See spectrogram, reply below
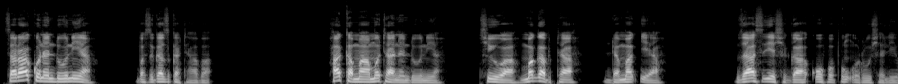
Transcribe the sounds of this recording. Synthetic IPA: sɐ˦ɾaː˦kʷʊ˨nɐ˦nduː˦nɪ˦jaː˨ | baː˨s̬u˨ɡɐ˦s̬ɡɐ˨taː˦˨ba̰˦ʔ | ha˦ka˨maː˦mʊ˦taː˨nɛ˦nduː˦nɪ˦jaː˨ | t͡ʃeː˦˨waː˨mɐ˦ɡɐ˨b̚taː˦ | da˨mɐ˦kʼɪ˨jaː˨ | zaː˦s̬u˨ʔɪ˦ja˨ʃɪ˨ɡaː˦kʷʼoː˦ɸɐ˦ɸɪ˦ŋʔʊ˨ɾuː˦ʃɐ˨liː˦m˨

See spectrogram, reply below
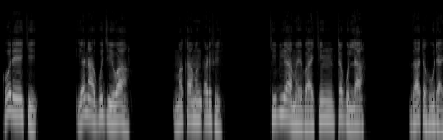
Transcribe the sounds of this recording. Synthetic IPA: kʷoː˦da˨jɐ˦kʲeː˨ | jɐ˦naː˨ɡʷʊ˦d͡ʒeː˨waː˦ | mɐ˦kaː˦mɪ˦ŋkʼɐ˦ɽɸeː˨ | kʲiː˦bɪ˦jaː˨ma˨jbaː˨kʲɪ˦nta˦ɡʷʊ˨lːaː˦ | zaː˦ta˨ɦuː˦daː˨i˦

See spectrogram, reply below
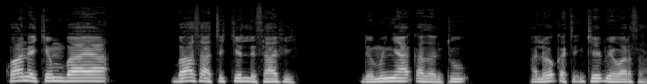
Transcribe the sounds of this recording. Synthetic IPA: kʷaː˦nɐ˨kʲɪ˦mbaː˦jaː˦ | baː˦sa˨t͡ʃɪ˦kʲɪ˦nlɪ˨saː˦ɸiː˨ | doː˨mɪ˦ɲjaː˦kʼɐ˨zɐ˨ntu˦ | ʔa˨loː˦kɐ˨t͡ʃɪ˦ŋkʲeː˦ɓeː˨wɐ˦rsa˨ʔ

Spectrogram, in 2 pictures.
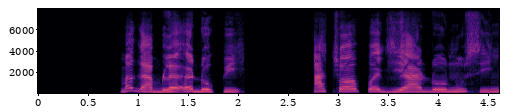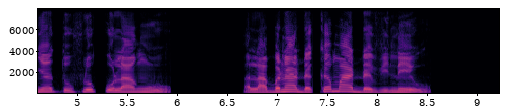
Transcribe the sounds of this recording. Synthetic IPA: mɛ̃˦ɡa˨blɛ˨ɛ˦ɖo˦ku˦i˦ | a˦t͡ʃɔ˦ɛ˦ɸɛ˦d͡ʑi˦a˨ɖo˦nũ˦si˨ɲɛ̃˦t̪o˨flo˦ko˦la˦ŋũ˦o̰˨ | ɛ̰˦la˨bɛ˦nã˦ɖɛ˨kɛ˦mã˦ɖɛ˨vi˨nɛ̃˦o̰˨

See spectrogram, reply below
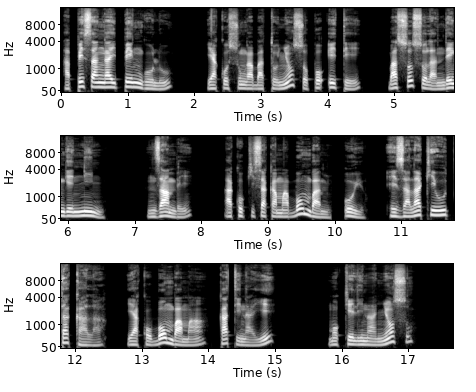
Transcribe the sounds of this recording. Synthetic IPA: a˨pe˦sa˦ŋɡa˦i˦pe˦ŋɡo˨lu˨ | ja˨ko˨su˨ŋɡa˨ba˨to˨ɲɔ˦nsɔ˨po˦ʔe˦te˨ | ba˦so˦so˨la˨nde˦ŋɡe˦ni˦ni˨ | nza˦mbe˨ | a˨ko˨ki˨sa˨ka˨ma˨bo˦mba˨mi˨o˦jo˨ | e˨za˨la˦ki˦wu˦ta˦ka˨la˨ | ja˨ko˨bo˦mba˨ma˨ka˦ti˨na˨je˦ | mo˨ke˨li˨na˨ɲɔ˦nsɔ˨

